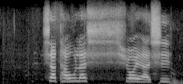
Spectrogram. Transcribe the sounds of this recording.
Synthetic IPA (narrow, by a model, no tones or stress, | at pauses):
ʃatʰawulaʃɔjaʃi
